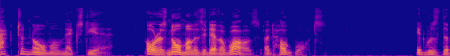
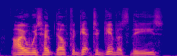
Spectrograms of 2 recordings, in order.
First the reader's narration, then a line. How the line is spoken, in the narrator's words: said Fred Weasley, sadly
